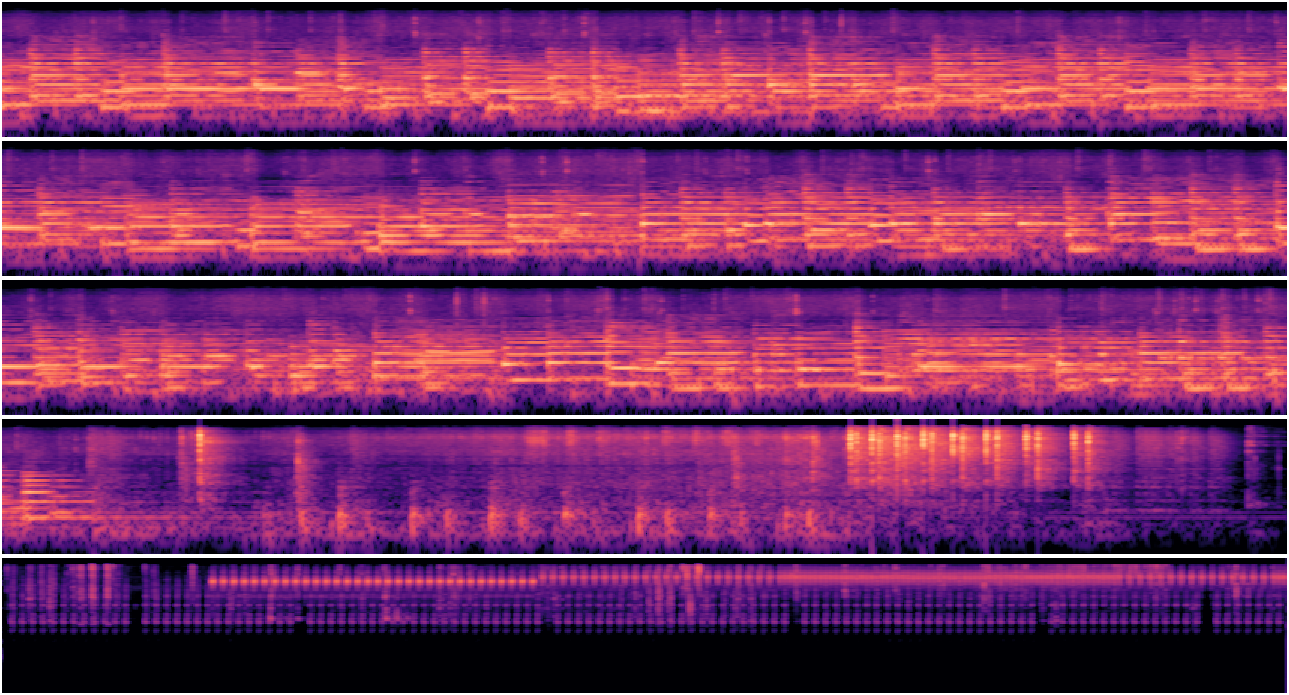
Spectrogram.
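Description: Piano music with dense, busy notes and chords, fading out about twenty seconds in. A click and a short burst of hiss follow a few seconds later.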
